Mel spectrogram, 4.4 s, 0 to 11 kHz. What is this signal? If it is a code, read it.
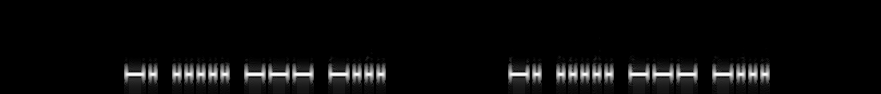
Morse code, heard as a keyed tone, about 37 wpm, 700 Hz. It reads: N5OB N5OB
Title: USA Call Signs - 4 Characters - Repeated 2x - 40wpm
